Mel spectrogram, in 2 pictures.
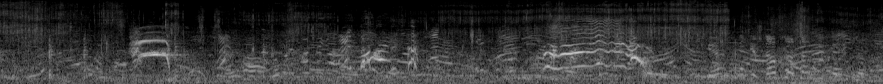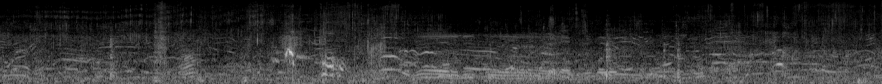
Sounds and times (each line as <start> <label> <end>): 0.0 Children playing with water 17.6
